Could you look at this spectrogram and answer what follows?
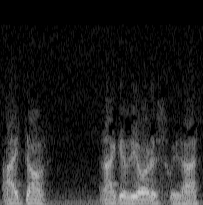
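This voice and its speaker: An actor playing a brash, vengeful ghost of a gangster in an old radio drama, bossy and sneering, on a muffled, noisy recording. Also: male voice, medium pitch, fairly even intonation, normal speed, natural voice. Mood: bossy, cocky. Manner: brash, bossy, sneering tough-guy slang. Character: cocky vengeful ghost gangster possessing another man's body.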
